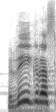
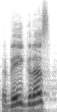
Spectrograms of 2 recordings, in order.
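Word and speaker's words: rigorous: Stringent कठोर को बोलते हैं, रीग्रस बोलते हैं। क्या? रीग्रस। इसकी करेक्ट प्रोनाउंसिएशन क्या है? रीग्रस, रिगोरस नहीं बोलना, रीग्रस।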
